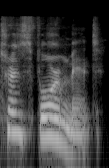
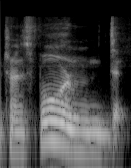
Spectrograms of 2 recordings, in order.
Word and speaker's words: transformed: Pronunciation, not transformed. As I told you before, if the word ends with T or D, you pronounce the E.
